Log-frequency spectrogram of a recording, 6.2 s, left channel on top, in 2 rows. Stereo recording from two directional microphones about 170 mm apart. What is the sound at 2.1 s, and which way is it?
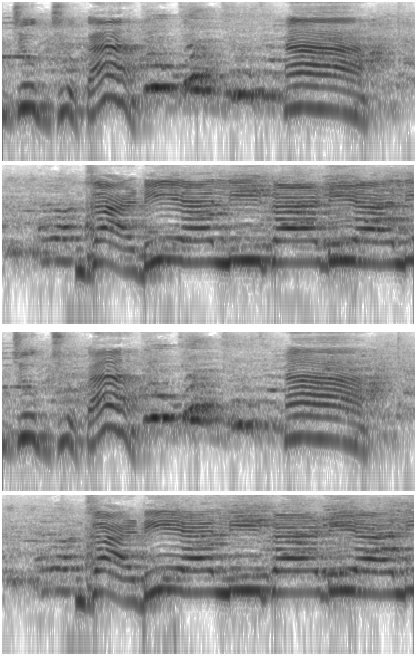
Child singing, centre (ahead or behind).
